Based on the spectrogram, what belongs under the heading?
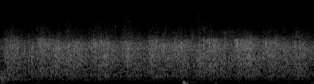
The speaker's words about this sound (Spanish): Mire, amén, denle un aplauso al pastor, aplaude ahí.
